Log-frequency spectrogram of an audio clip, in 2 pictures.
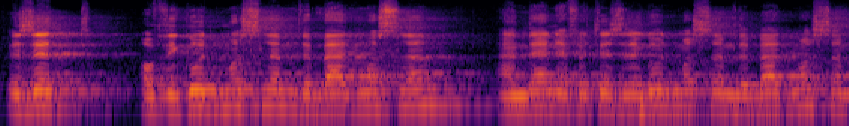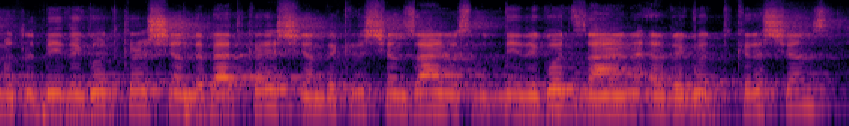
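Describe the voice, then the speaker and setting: An older man from Lebanon giving an earnest, unscripted speech at a community dinner, pausing often with fillers. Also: a little high, steady tone, a little mellow. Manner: earnest, frequent pauses and fillers. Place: large hall. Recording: echoey hall, voice from far off.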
